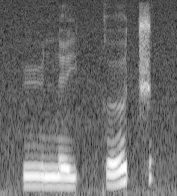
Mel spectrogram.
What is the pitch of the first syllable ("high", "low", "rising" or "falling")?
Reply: low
